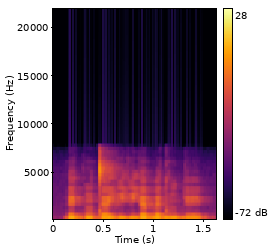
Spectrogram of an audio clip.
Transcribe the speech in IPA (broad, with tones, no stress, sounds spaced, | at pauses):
ɾ e˧ k ũ˨ t ɛ˨˦ j i˧ j i˦ j ɛ˦ b ɛ˦˨ d ũ˨ ɡ͡b e˨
